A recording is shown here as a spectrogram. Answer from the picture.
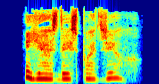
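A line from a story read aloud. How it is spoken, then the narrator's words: Calm. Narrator (Russian): спокойно сообщила пришедшая в мой сон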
